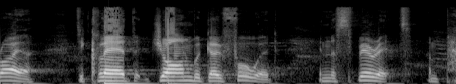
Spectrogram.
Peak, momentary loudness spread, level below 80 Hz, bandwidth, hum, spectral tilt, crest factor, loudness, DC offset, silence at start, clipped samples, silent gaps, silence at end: 0 dBFS; 21 LU; -46 dBFS; 15.5 kHz; none; -4 dB/octave; 20 dB; -18 LUFS; under 0.1%; 0 s; under 0.1%; none; 0 s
